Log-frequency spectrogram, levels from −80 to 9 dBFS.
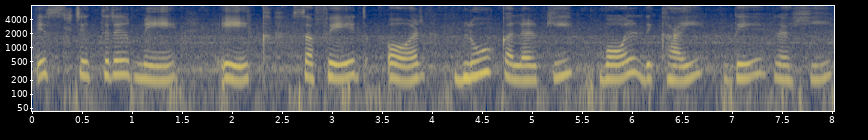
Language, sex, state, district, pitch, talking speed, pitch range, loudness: Hindi, female, Madhya Pradesh, Dhar, 225 Hz, 95 wpm, 210-255 Hz, -15 LUFS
